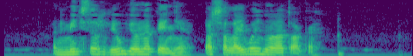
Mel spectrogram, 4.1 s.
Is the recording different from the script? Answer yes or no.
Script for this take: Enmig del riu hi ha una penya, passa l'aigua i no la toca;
no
